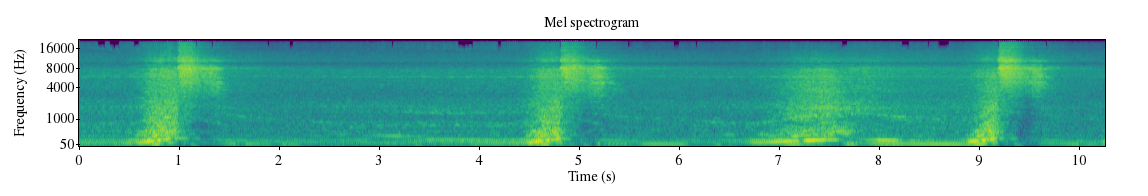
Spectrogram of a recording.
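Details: 1997 Mitsubishi Galant VR4 after swapping the plastic recirculating valve for a GFB hybrid blow-off valve: three clean rev blips, each followed by a quick airy whoosh as the throttle shuts, so the valve vents properly.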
